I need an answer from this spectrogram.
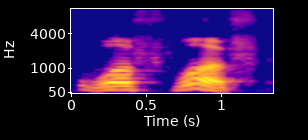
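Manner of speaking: a hint of a badly faked dog; dog woofing. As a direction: say the woofs like a dog trying to pass. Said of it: "the dog looks at her and goes".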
